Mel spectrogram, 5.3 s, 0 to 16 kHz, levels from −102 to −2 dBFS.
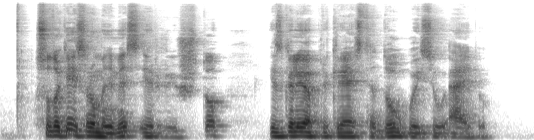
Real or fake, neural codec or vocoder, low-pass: real; none; 14.4 kHz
